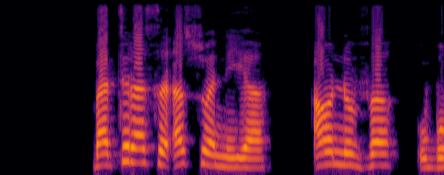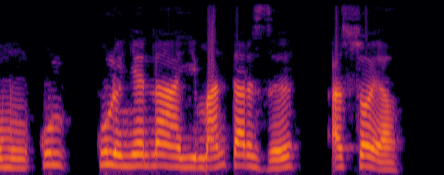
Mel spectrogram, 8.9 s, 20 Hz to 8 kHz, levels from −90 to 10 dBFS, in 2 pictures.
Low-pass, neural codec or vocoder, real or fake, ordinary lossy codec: 7.2 kHz; vocoder, 22.05 kHz, 80 mel bands, Vocos; fake; Opus, 64 kbps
